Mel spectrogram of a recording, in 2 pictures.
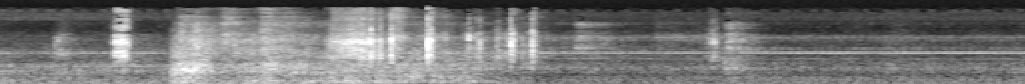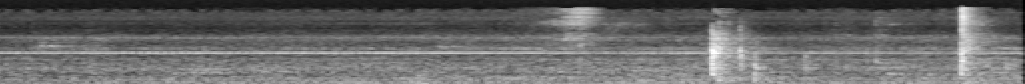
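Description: Dubai Metro train standing at a station: the steady low hum of the car's equipment, with a thin steady high whine that sets in after a few seconds. A louder rattling clatter comes about a second in, and a short sharp click near the end.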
